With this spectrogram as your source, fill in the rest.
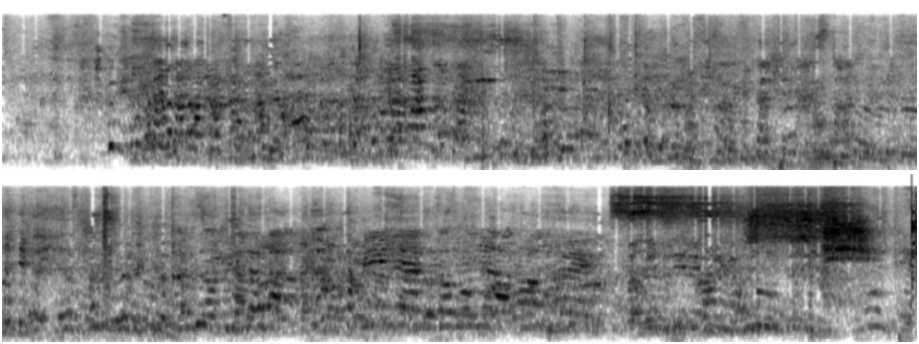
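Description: A group of children talk and chatter nearby.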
